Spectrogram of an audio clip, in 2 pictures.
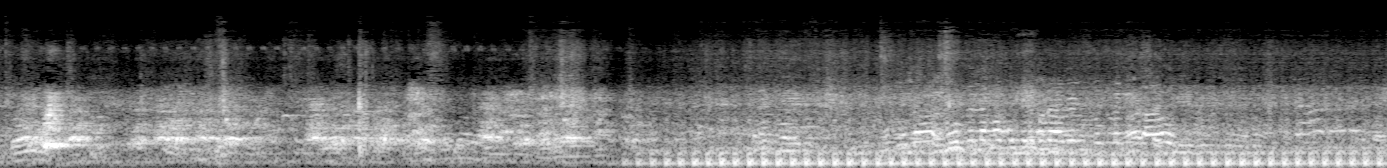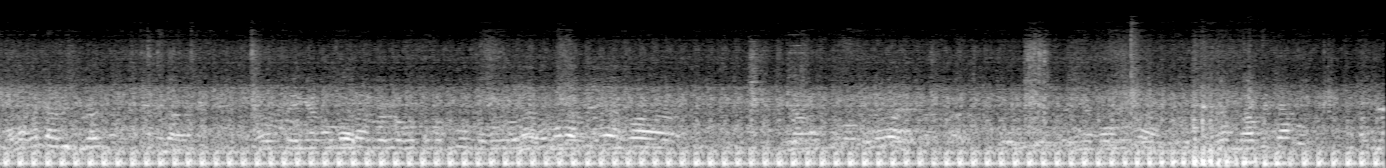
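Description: A motorcycle engine catches about five seconds in and keeps running at a steady, pulsing idle. The bike is being restarted after going down in a crash, and it had been slow to start.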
